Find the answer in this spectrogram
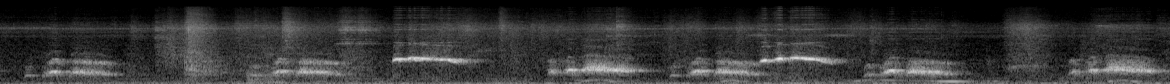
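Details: Spotted dove in Ba Vì, northern Vietnam, a caged decoy bird with six years in the cage, cooing steadily: low hollow phrases repeated about every one to two seconds, some with a slightly higher, rising note, in a quiet indoor setting.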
